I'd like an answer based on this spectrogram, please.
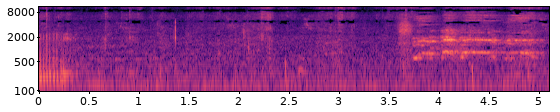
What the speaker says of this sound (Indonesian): berkotaknya ayam sama ya, sama di Indonesia.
